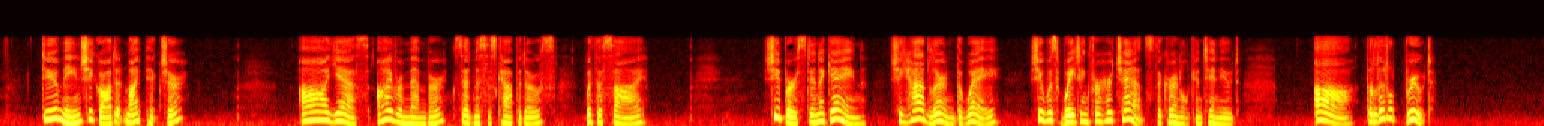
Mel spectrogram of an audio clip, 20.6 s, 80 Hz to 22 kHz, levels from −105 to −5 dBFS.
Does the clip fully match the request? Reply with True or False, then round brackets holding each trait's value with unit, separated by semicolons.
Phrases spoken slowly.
True (115 wpm)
